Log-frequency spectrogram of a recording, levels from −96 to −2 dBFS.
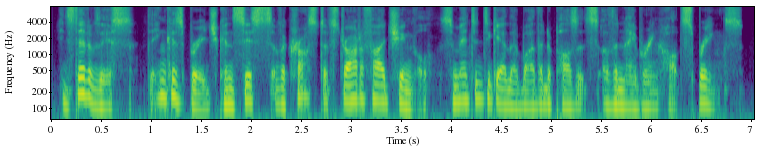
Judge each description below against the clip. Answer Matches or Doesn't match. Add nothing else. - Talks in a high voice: Doesn't match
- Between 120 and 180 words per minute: Doesn't match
